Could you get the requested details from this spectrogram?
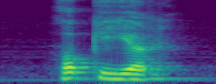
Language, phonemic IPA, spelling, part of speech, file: Dutch, /ˈhɔkijər/, hockeyer, noun, Nl-hockeyer.ogg
- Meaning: hockey player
